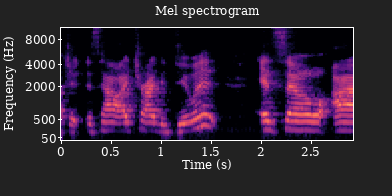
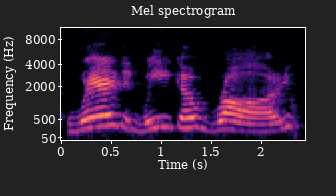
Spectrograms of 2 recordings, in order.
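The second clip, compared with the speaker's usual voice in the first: slow, drawn-out plea; mock lament; slower than usual. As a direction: stretch every word in mock despair. Echoing the dared mock lament.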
